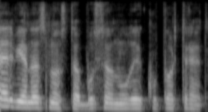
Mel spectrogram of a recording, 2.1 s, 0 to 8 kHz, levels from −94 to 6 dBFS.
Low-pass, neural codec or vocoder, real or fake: 7.2 kHz; vocoder, 44.1 kHz, 128 mel bands, Pupu-Vocoder; fake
